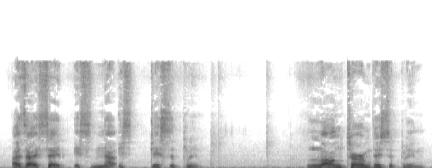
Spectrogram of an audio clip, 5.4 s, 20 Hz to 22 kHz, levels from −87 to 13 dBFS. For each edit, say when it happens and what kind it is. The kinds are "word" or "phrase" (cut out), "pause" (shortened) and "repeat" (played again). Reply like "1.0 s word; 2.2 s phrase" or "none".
1.5 s word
